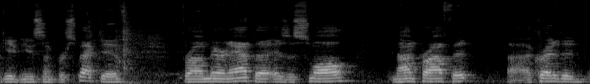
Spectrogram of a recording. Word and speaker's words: Maranatha: Next, we have Matthew Davis from, how do I pronounce that? Maranatha.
